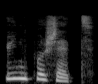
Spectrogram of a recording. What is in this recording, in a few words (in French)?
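"une pochette", French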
